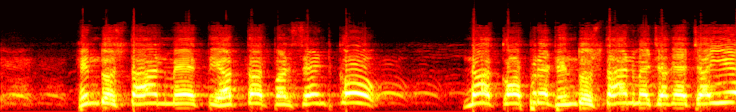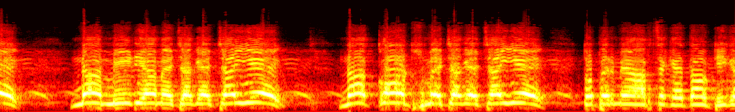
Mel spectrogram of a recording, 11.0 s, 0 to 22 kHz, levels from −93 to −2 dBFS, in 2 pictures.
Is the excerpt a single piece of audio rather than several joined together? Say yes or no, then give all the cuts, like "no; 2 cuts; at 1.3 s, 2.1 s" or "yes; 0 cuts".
yes; 0 cuts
